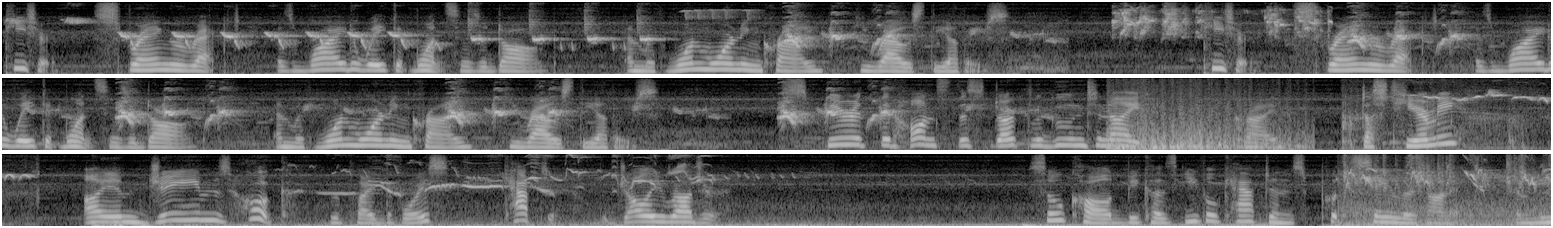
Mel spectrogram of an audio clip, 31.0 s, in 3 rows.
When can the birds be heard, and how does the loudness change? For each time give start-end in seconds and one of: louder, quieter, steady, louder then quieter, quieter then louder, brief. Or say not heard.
0.0-30.9 quieter.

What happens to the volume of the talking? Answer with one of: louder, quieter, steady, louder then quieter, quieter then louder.
steady.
